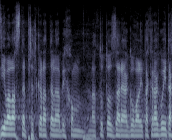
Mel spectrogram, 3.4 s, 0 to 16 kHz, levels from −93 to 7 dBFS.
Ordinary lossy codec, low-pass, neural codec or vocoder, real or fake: Opus, 64 kbps; 14.4 kHz; none; real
